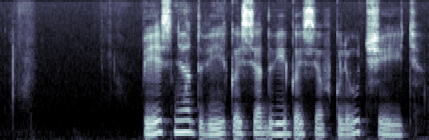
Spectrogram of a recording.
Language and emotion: Russian, sad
